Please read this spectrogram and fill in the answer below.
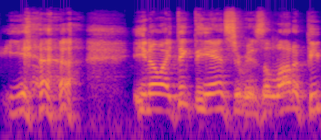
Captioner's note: laughs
